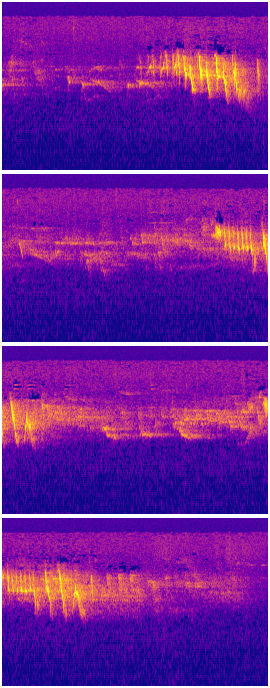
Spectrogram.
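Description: A small songbird singing: three phrases of rapid high trills, one about every four to five seconds, with softer twittering between them.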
